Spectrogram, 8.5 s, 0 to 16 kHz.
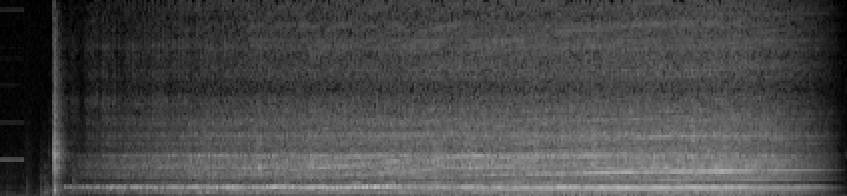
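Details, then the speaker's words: Dirty, neglected 1965 Alfa K2 vacuum cleaner's FAWOD SK-5b motor, run on an autotransformer: smooth whine climbing in pitch then holding even, no bearing rumble or rattle; quiet bearings, little brush sparking, motor runs well. "The bearings aren't making much noise, and there's not much sparking in the brushes. Overall, the motor runs quite well, which only confirms the good quality of these motors"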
